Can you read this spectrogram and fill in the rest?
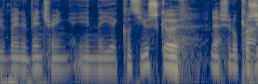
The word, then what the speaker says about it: Kosciuszko: I know that it's pronounced Kosciuszko.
